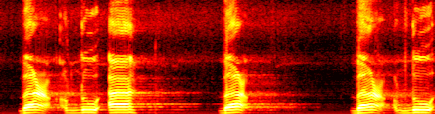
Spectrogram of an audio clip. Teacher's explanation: huruf ain yang memiliki sifat jahr dan tawasut yaitu tertahannya nafas dan antara tertahannya suara dan mengalirnya suara ba' jangan samakan dengan hamzah ba'du A ba' ba'du ayatibik.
